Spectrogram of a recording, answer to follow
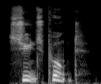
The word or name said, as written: synspunkt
